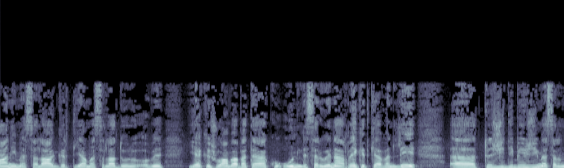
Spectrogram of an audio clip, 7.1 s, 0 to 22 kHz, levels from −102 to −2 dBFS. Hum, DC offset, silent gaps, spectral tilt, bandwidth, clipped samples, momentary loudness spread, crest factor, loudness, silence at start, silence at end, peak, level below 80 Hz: none; under 0.1%; none; -6 dB/octave; 11.5 kHz; under 0.1%; 6 LU; 18 dB; -22 LUFS; 0 s; 0 s; -4 dBFS; -68 dBFS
